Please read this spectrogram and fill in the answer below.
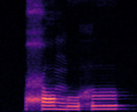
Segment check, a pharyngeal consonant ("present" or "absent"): present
